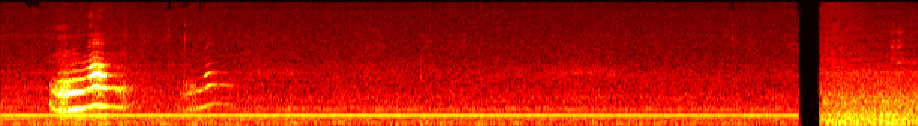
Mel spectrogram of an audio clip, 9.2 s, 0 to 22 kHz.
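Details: American shorthair tuxedo cat, adopted in January 2025, yawning and sleepy indoors: a brief wavering, rising-falling meow-yawn near the start, then a short softer chirp-like mew, followed by steady quiet room hum.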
